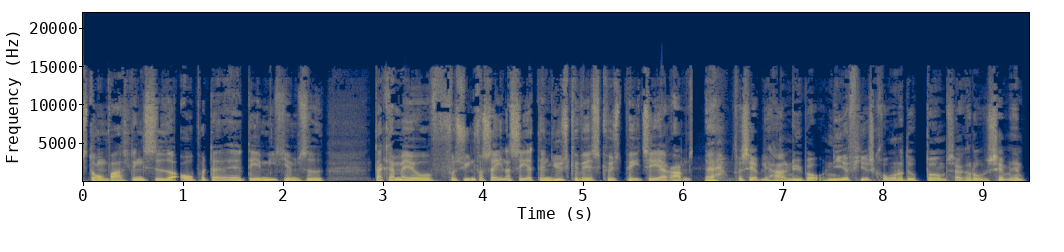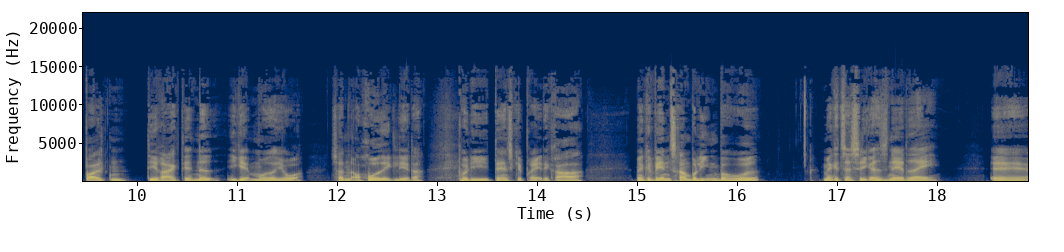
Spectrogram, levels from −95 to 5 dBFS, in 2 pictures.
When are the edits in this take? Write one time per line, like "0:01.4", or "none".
0:06.1
0:13.2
